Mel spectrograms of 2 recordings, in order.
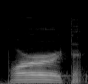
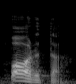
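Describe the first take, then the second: First: It has a strong retroflex caipira R. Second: It is said in a Mooca accent.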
